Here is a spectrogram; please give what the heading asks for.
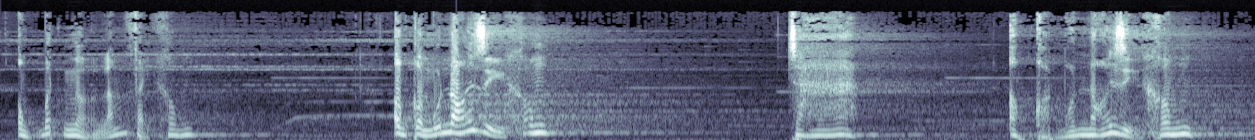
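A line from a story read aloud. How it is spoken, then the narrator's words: Hissed through teeth. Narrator (Vietnamese): Lam rít lên qua kẽ răng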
